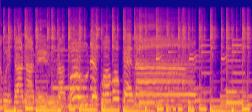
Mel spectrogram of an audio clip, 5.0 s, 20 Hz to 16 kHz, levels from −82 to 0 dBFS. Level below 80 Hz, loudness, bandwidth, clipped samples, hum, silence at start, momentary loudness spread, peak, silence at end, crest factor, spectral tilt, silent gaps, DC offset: -24 dBFS; -14 LUFS; 12.5 kHz; under 0.1%; none; 0 s; 4 LU; 0 dBFS; 0 s; 14 dB; -5 dB/octave; none; under 0.1%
